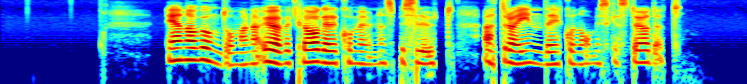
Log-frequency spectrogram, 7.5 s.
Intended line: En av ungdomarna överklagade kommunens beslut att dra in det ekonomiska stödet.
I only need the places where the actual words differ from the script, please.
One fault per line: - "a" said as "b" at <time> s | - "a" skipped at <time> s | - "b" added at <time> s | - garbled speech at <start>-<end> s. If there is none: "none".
none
